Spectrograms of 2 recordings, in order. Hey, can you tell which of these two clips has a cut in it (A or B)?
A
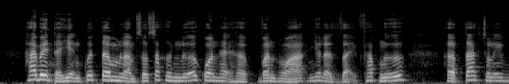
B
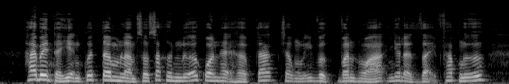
A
